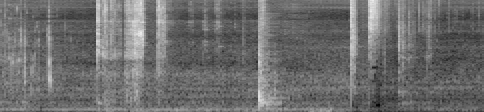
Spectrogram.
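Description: Ice cubes clink against a glass.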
